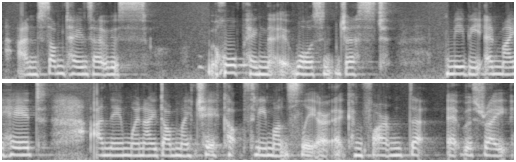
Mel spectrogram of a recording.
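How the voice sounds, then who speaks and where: Her loudness stays very even, and her intonation is monotone and flat. The woman speaks at a fairly slow pace. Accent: Scottish. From Scotland. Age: 20s. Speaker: patient. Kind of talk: patient testimonial. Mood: calm, positive. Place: home room. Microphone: lapel.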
